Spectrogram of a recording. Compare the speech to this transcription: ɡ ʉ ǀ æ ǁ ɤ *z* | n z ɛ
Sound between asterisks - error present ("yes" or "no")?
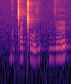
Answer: no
